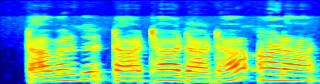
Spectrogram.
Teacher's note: ट वर्ग का उच्चारण स्थान मूर्धा से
